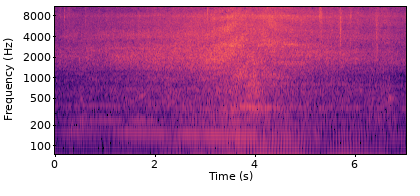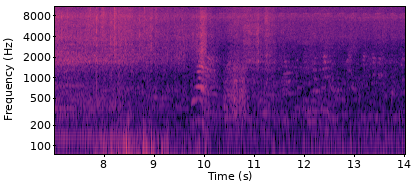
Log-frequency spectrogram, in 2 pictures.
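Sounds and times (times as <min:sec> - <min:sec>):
vehicle engine passing by: 0:00.0 - 0:09.1.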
